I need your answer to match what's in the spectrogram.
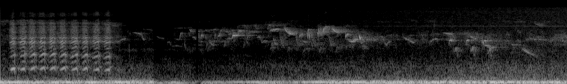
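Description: A goat lets out one loud, quavering bleat, then falls quiet while birds chirp and twitter in the background over a steady low rumble; a real recording of a woman interacting with her goats in la Garrotxa.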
